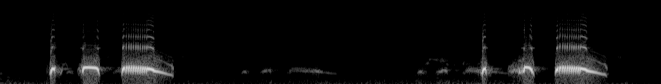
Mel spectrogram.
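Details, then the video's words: Spotted dove used to lure wild doves, calling 'trơn ròng' style: two clear three-part coo phrases, short, short, then a drawn-out descending croon, separated by faint quiet cooing. "Tiếng cu gáy trơn ròng thúc gù gáy kích bổi nhanh nổi / Cu gáy gọi trơn ròng"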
